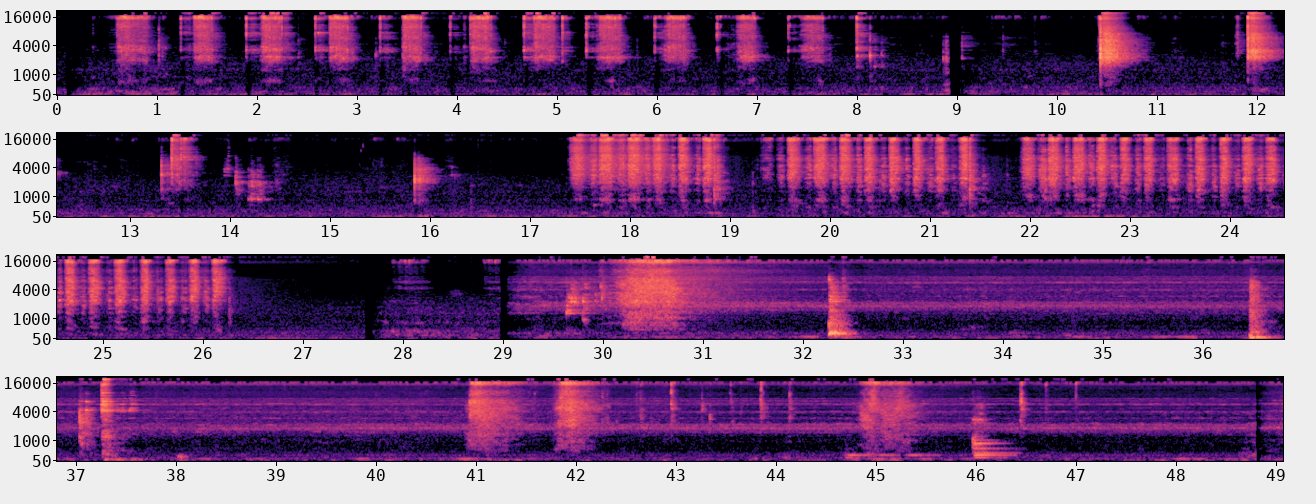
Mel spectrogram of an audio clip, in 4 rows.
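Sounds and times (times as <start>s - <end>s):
carrots rasping on grater: 0.6s - 7.8s, 17.4s - 26.3s.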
